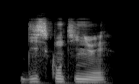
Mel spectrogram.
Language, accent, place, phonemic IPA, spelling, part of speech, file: French, France, Lyon, /dis.kɔ̃.ti.nɥe/, discontinuer, verb, LL-Q150 (fra)-discontinuer.wav
- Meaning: to discontinue, to cease, to leave off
